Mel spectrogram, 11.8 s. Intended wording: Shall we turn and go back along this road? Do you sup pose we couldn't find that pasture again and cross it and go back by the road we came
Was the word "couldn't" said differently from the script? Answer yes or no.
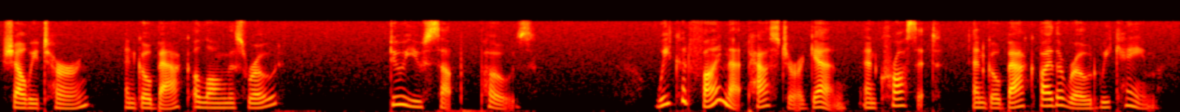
yes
